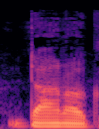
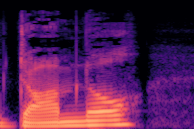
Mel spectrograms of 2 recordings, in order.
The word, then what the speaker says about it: Domhnall: I found out you don't call his name Domhnall. – Donald? – It's Donald. Yeah. – Donald. – It's because it's spelled Domhnall. – Yeah, Domhnall. – But apparently it's just Donald. – Donald, I think.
